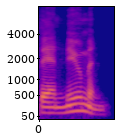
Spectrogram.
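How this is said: The name is pronounced the English way.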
